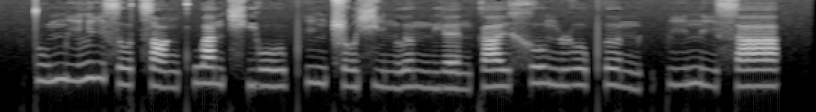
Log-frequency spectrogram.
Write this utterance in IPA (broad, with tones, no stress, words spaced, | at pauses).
t̪u˧˥mi˧˥li˥˩ sɤ˧˥t͡sɑ˨˩ŋkʰwa˥˩n t͡ɕʰjo˧˥ʊ̯pʰi˥˩ŋ ʈ͡ʂɤ˧˥ɕi˨˩nlə˥˩n n̪jɛ˨˩nka˥ɪ̯ xɤ˥˧ŋɻɤ˥˧pʰə˥˩n | pi˧˥n̪i˨˩sä˥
